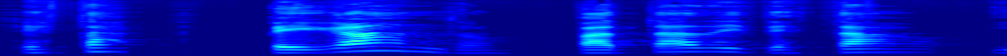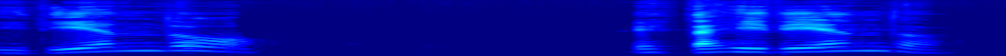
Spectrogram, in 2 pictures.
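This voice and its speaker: A woman's voice: medium pitch, animated, normal speed. A woman voicing the Lord as a grave male divine voice, speaking with an earnest rebuke in a sermon.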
